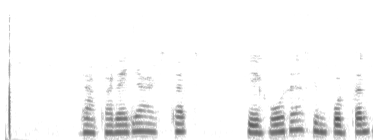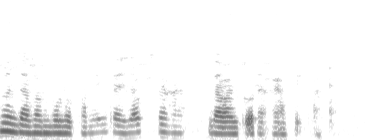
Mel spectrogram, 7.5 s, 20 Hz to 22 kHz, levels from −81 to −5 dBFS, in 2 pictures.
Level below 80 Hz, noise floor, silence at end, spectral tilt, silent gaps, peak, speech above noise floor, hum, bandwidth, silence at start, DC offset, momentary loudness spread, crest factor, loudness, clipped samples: -78 dBFS; -73 dBFS; 0.4 s; -7.5 dB/octave; none; -16 dBFS; 30 dB; none; 16.5 kHz; 0.05 s; under 0.1%; 14 LU; 26 dB; -43 LUFS; under 0.1%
